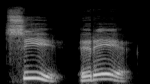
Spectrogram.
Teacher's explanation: E é um ditongo decrescente. Porque eu vou da vogal para semivogal. Depois, e um hiato também do E para o O.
